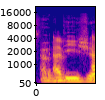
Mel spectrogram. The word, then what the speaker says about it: Avdija: Um, Adv- I don't know how to pronounce Avdija. Av- Avdija, yeah.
